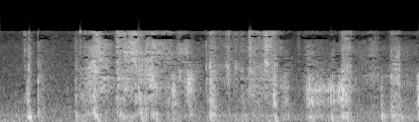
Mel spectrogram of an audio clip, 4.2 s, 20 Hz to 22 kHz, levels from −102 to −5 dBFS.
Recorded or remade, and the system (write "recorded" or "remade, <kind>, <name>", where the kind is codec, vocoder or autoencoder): remade, vocoder, BigVGAN v2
